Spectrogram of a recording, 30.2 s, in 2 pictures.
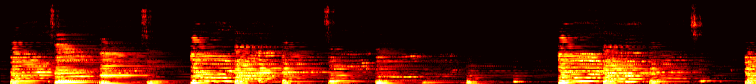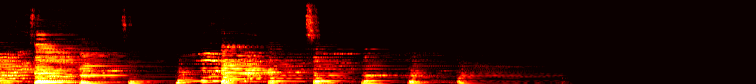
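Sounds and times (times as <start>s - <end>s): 
baritone singing: 0.2s - 10.0s, 11.2s - 14.3s, 14.9s - 18.0s, 18.6s - 25.9s.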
